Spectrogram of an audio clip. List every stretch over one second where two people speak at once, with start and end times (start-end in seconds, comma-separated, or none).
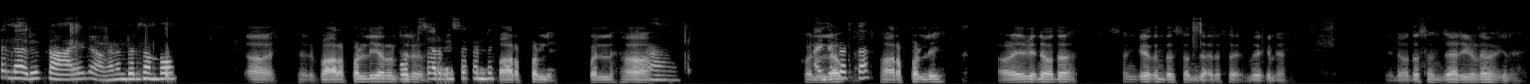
none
